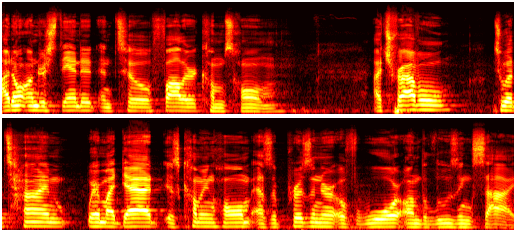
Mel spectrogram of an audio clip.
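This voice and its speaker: Using a plain, everyday voice with an American accent, a man speaks at a fairly slow pace, his pitch fairly high and his intonation fairly even. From Dorchester, Boston. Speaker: spoken word poet. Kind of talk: spoken word poetry performance.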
